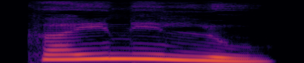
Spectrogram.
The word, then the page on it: ಕೈನಿಲ್ಲು: Kannada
